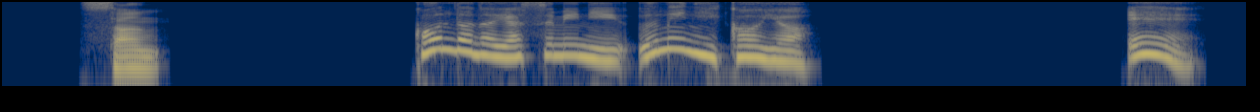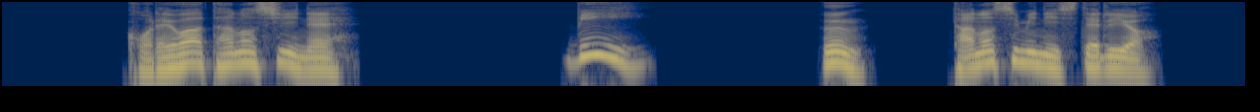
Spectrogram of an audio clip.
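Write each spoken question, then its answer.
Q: 今度の休みに海に行こうよ。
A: B: うん、楽しみにしてるよ。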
